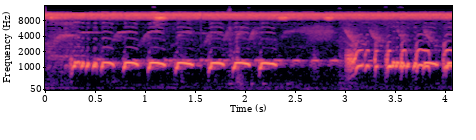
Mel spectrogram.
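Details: Active local zebra dove whose song serves as a lure for other doves. Steady repeated cooing notes run on for a few seconds, then break into a faster, trilled rolling phrase.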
